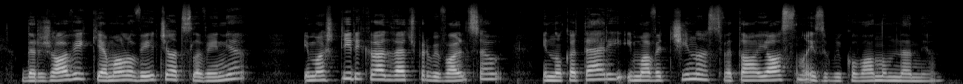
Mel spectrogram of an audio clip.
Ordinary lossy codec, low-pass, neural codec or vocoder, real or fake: none; 19.8 kHz; vocoder, 44.1 kHz, 128 mel bands every 256 samples, BigVGAN v2; fake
